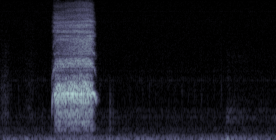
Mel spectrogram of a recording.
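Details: Barn owls at a nest-box camera in Israel, preening each other while the female incubates eggs laid in early March; one harsh, hissing screech of about half a second, broad and noisy, then near silence.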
